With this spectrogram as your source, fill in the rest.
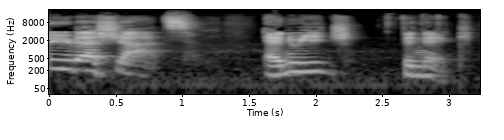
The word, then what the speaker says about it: Edwige Fenech: Now, I've heard it pronounced Finish. However, when I watch extras, all the folks that knew her always say Finish. So I'm going to say Edwige Fenech. That's what I'm rolling with.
